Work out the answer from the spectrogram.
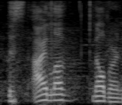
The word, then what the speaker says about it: Melbourne: But I gotta know it is Melbourne, all right? Melbourne. Yeah. Just Melbourne. Yeah, just so you know, I want to make sure that you are pronouncing that name of that city correctly.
